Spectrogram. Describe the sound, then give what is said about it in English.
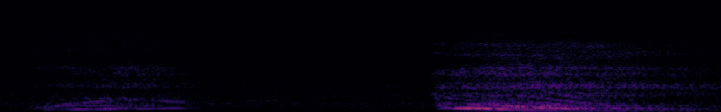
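One person takes a soft deep breath in, holds it for about a second of near silence, then releases a longer, louder, sigh-like exhale through the mouth. “We're going to take a deep breath in, hold for a moment, and then exhale.”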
